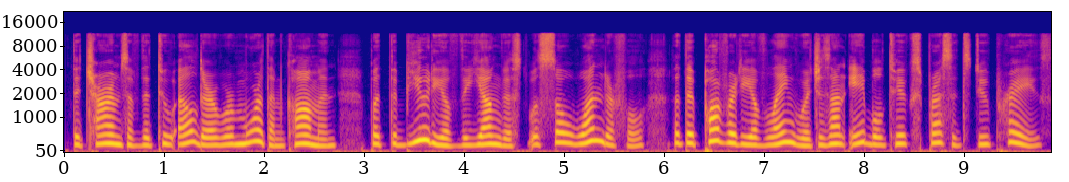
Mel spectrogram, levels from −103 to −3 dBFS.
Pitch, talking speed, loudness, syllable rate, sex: 235 Hz, 190 wpm, -17 LUFS, 5.1 syllables/s, female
